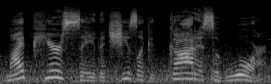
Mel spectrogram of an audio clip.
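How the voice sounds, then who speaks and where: A woman's voice: medium pitch, normal speed, background noise, natural voice. A woman voicing an eager, chatty teenage boy swordsman in a game. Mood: cheerful. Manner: bright and chatty, animated. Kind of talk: game voice acting. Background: game soundtrack music.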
